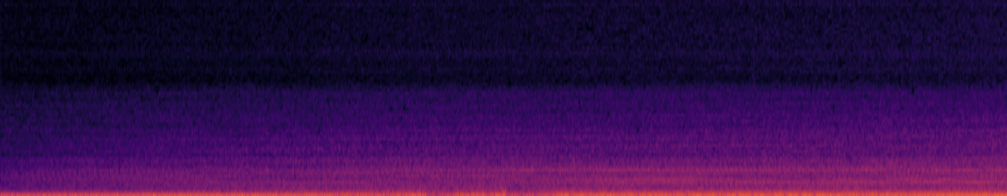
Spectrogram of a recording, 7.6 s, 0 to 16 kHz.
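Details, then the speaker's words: 1987 Jaguar XJ-S 3.6 manual with a misfiring problem, after a 1-hour test drive: steady, even drone held at 3000 rpm with no stumbles; it struggles when revving from 1k to 2k and still misfires occasionally above 2k. Smooth running at 3000 rpm. "So no real problems between 2 and 3 and above."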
